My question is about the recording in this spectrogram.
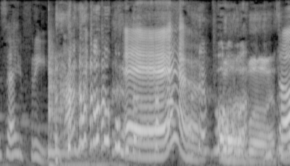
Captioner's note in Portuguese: Risadas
